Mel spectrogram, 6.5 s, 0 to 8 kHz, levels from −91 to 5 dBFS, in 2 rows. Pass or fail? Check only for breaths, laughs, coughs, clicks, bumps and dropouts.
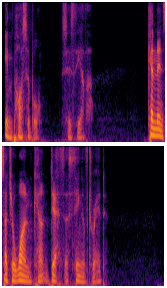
pass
